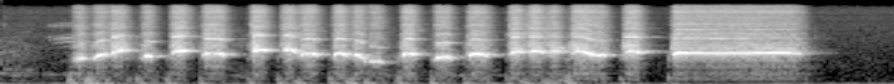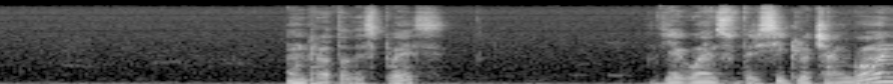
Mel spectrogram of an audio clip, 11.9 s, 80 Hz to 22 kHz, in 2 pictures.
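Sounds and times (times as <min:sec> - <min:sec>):
whistled signal call: 0:00.5 - 0:05.5
speech: 0:08.2 - 0:09.0, 0:10.4 - 0:11.9.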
